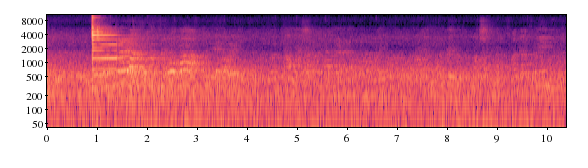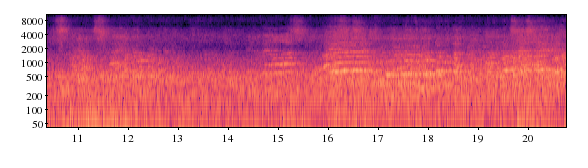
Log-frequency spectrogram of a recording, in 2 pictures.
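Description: Spectators murmur and call out in the background.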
